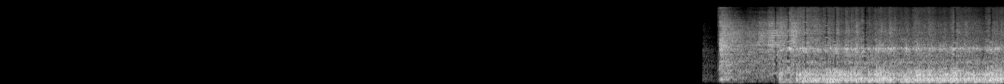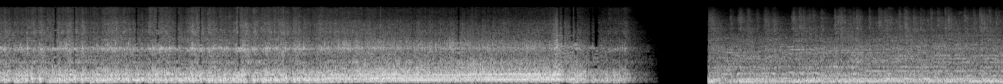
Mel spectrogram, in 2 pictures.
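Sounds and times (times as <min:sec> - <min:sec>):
car engine running: 0:07.2 - 0:20.0.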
